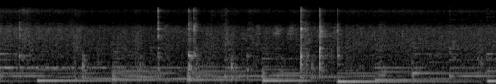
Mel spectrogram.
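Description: Squid stir-frying in a pan for Thai holy basil squid with dark soy sauce added, a steady sizzle with scraping and clinks of a utensil against the pan, close and alone.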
